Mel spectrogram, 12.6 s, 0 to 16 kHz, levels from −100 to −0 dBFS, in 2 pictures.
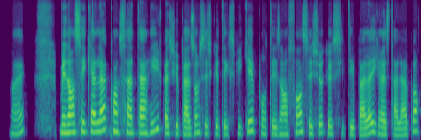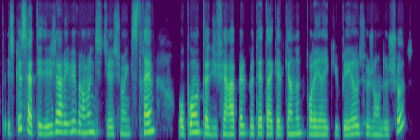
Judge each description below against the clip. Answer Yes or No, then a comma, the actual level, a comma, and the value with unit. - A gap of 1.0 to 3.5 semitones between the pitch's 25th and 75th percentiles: No, average, 4.1 semitones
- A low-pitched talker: No, high, 200 Hz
